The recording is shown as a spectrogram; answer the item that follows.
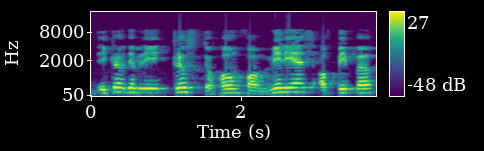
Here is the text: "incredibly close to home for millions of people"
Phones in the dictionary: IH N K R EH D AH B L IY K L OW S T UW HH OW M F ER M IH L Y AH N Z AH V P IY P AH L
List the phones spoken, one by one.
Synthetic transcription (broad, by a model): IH K R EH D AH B L IY K L OW S T UW HH OW M F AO M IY L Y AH N S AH F P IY P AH L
